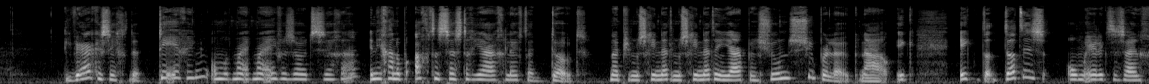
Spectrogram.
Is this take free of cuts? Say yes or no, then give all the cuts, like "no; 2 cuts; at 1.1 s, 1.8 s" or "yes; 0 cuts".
no; 5 cuts; at 1.5 s, 2.4 s, 3.6 s, 5.9 s, 6.7 s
